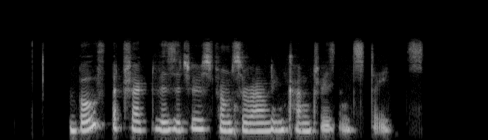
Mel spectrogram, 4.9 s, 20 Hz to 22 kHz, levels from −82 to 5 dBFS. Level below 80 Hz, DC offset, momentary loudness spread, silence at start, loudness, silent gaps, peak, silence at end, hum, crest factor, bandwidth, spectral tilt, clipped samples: -64 dBFS; under 0.1%; 13 LU; 0.7 s; -24 LUFS; none; -6 dBFS; 0.65 s; none; 20 dB; 7.8 kHz; -5 dB/octave; under 0.1%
